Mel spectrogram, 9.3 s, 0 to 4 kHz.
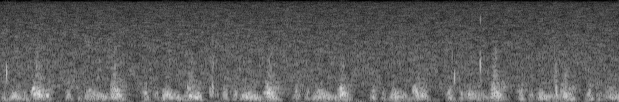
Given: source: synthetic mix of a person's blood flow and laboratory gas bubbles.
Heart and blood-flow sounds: Doppler ultrasound of blood flow; precordium
0.08-0.15 s: bubbles
3.14-3.29 s: bubbles
6.76-6.87 s: bubbles
7.19-7.26 s: bubbles
8.30-8.43 s: bubbles
From the record:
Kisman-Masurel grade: 122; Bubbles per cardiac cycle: 1 to 2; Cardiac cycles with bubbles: 10 to 50%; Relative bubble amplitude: moderate (0.250 to 0.450); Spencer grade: 2 (many but less than half of the cardiac periods contain bubble signals, singularly or in groups); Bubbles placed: only in the low amplitude regions of the cardiac cycle

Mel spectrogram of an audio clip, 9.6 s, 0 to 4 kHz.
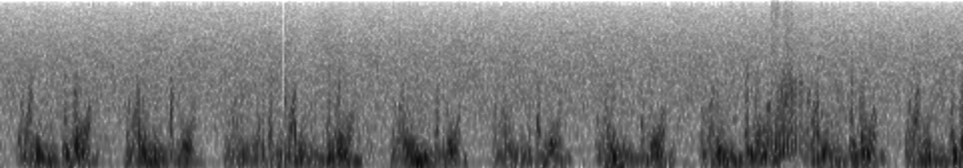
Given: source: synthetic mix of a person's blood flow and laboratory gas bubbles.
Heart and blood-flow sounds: Doppler ultrasound of blood flow; precordium
7.68-8.05 s: bubbles
From the record:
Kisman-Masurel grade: 223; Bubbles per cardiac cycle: several, 3 to 8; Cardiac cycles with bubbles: 10 to 50%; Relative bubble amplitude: loud (0.450 to 0.775); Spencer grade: 2 (many but less than half of the cardiac periods contain bubble signals, singularly or in groups); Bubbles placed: only in the low amplitude regions of the cardiac cycle

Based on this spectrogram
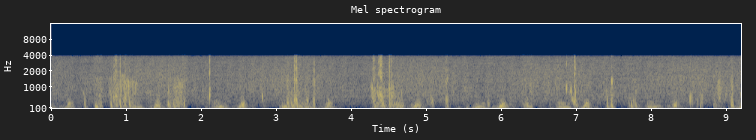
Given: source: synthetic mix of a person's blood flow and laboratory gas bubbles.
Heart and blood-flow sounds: Doppler ultrasound of blood flow; precordium
0.42-0.49 s: bubbles
0.55-0.70 s: bubbles
0.75-1.16 s: bubbles
1.53-1.82 s: bubbles
2.07-2.16 s: bubbles
2.79-2.86 s: bubbles
3.04-3.37 s: bubbles
3.39-3.54 s: bubbles
4.25-4.72 s: bubbles
5.00-5.12 s: bubbles
5.25-5.33 s: bubbles
5.80-5.85 s: bubbles
6.26-6.43 s: bubbles
6.84-7.05 s: bubbles
7.38-7.53 s: bubbles
7.69-7.84 s: bubbles
8.48-8.70 s: bubbles
8.82-8.96 s: bubbles
9.04-9.13 s: bubbles
9.16-9.21 s: bubbles
From the record:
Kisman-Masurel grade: 242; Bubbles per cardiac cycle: several, 3 to 8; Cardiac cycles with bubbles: 100%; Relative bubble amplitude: moderate (0.250 to 0.450); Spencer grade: 3 (all of the cardiac periods contain showers or single bubble signals, but not dominating or overriding the cardiac motion signals); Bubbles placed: only in the low amplitude regions of the cardiac cycle

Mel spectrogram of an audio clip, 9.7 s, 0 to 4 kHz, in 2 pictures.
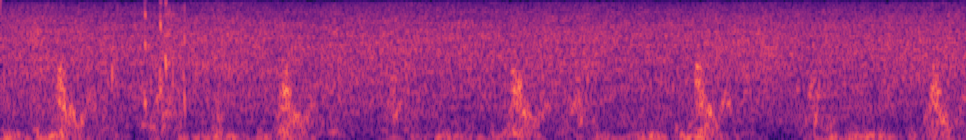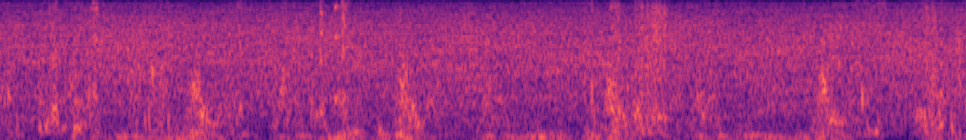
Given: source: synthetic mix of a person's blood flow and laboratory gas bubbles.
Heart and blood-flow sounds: Doppler ultrasound of blood flow; precordium
0.00-0.02 s: bubbles
0.52-0.59 s: bubbles
0.68-0.96 s: bubbles
1.04-1.13 s: bubbles
4.76-5.35 s: bubbles
5.40-5.75 s: bubbles
5.96-6.06 s: bubbles
6.36-6.68 s: bubbles
6.77-6.91 s: bubbles
7.75-8.26 s: bubbles
9.10-9.67 s: bubbles
From the record:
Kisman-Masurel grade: 232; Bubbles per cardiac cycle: several, 3 to 8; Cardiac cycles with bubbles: 50 to 99%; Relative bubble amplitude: moderate (0.250 to 0.450); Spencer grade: 3 (all of the cardiac periods contain showers or single bubble signals, but not dominating or overriding the cardiac motion signals); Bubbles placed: only in the low amplitude regions of the cardiac cycle

